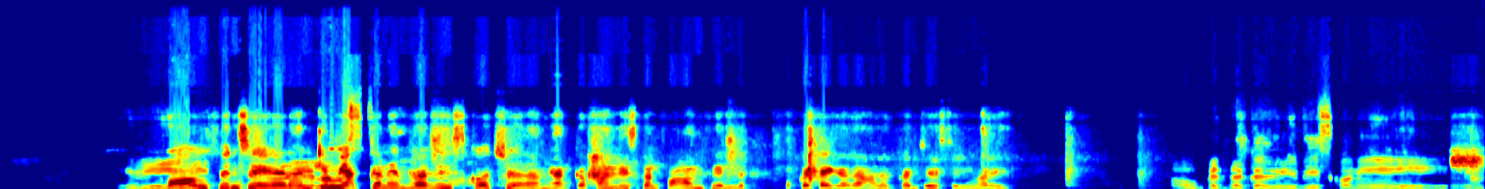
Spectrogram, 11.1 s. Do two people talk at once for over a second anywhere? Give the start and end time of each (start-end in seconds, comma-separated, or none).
1.3-2.9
